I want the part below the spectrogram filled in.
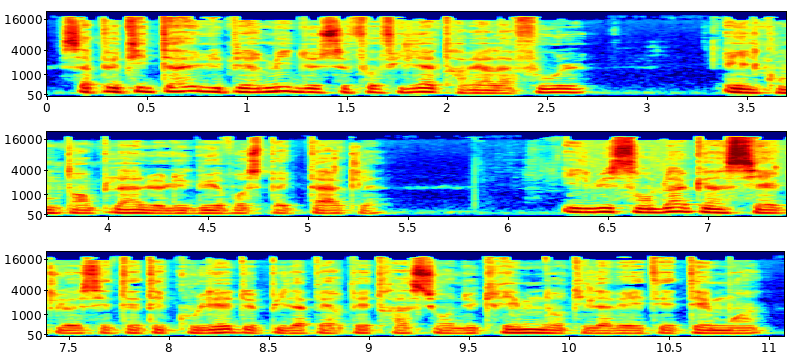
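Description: A man reading a classic novel aloud as an audiobook narrator, in a steady, measured way. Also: fairly low pitch, slightly rough.

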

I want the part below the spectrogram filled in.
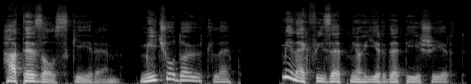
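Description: A man's voice: mid-range voice, big pitch swings, vocal fry, a little mellow. A man reading aloud and voicing an eager, slightly pompous male shop manager. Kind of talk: storybook reading.

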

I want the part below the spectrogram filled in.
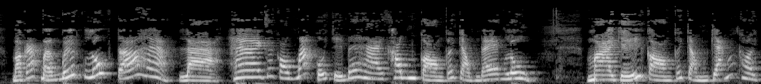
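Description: Animated woman storyteller. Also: on the high side. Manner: animated, addressing listeners directly. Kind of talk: ghost story narration.

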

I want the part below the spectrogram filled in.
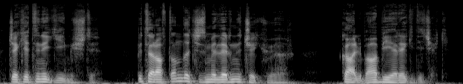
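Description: A man's voice: on the low side, lively intonation, quick pace, no echo, clean studio sound. A man reading a first-person novel aloud as an audiobook, telling the story expressively. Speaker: audiobook reader.

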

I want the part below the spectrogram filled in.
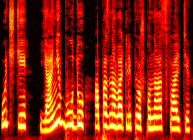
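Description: A woman putting on a loud, high, teasing big sister for a storybook read-aloud. She mocks and scolds in a blunt, quick way, voice pitched well up and sharp. Dry, close recording. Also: dry recording, natural voice. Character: brash teasing young woman, older sister.

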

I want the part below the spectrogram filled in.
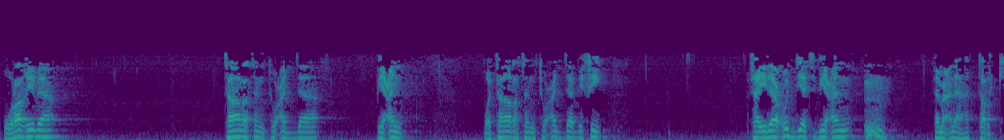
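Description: A middle-aged man lecturing as an Islamic scholar. He explains grammar and meaning step by step, repeats key words, quizzes his students and clears his throat now and then. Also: medium pitch, fairly even intonation, slow, pauses often. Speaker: Islamic scholar teaching a text. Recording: dull lo-fi lecture recording.

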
